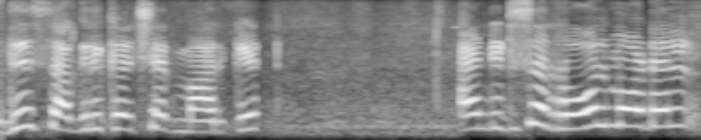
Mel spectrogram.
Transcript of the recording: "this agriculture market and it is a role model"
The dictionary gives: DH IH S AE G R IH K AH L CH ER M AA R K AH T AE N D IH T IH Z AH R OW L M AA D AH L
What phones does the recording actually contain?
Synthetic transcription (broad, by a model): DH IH S AE G R IH K AH L CH ER M AA R K AH T AE N D IH T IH S AH R OW L M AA D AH L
